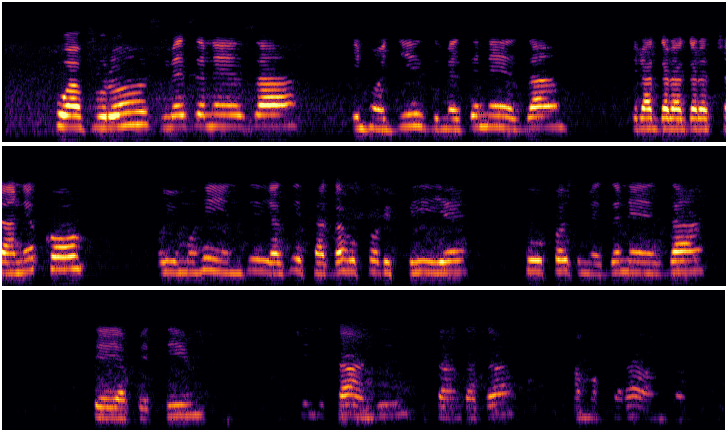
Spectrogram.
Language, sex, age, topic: Kinyarwanda, female, 25-35, agriculture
